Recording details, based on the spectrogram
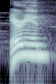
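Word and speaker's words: Arjen: Arian Anthony Lucasen.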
